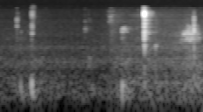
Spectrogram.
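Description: Near silence with a few faint short clicks, the clearest about one and a half seconds in.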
